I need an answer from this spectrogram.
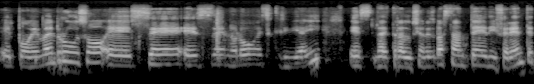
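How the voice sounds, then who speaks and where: A woman's voice: lowish voice, dry recording. A woman with a Colombian accent giving an academic talk on poetry translation, talking through slides with frequent restarts and fillers. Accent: Colombian Spanish. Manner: hesitant, many restarts and fillers. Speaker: literary scholar presenting a talk.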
